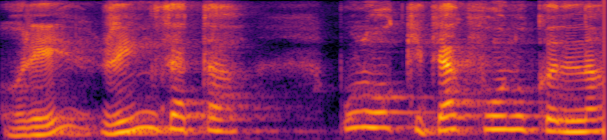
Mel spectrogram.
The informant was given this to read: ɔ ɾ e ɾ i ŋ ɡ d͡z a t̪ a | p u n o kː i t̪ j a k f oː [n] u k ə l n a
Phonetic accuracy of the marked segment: correct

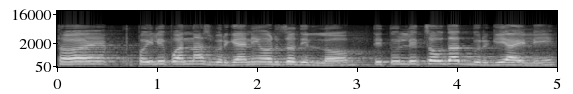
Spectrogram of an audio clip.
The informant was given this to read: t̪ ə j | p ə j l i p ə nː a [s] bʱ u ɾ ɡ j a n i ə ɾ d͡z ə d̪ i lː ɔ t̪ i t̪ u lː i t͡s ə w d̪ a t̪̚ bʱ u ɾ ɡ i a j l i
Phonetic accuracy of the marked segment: correct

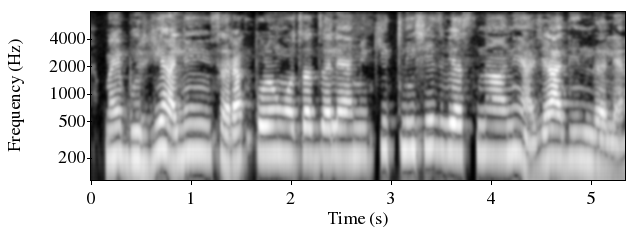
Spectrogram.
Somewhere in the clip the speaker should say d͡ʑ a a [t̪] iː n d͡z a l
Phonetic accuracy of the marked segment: incorrect: d̪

